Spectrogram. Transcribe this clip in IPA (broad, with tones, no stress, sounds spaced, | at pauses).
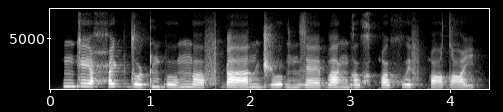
ŋ ɡ e˥˧ ħ i˧˥˧ ʈ d o˧˩˧ ʈ m b o˧˩˧ ŋ ʌ˧˩˧ f ɠ a˧˩˧ n d͡ʒ o˧˥˧ ɡ n z ɛ˧˩˧ b a˥˧ ŋ ɡ ʌ˥˧ xʷ qʷ ʌ˧˥˧ xʷ e˥˧ f qʷ e˧˩˧ dˤ i˧˩˧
